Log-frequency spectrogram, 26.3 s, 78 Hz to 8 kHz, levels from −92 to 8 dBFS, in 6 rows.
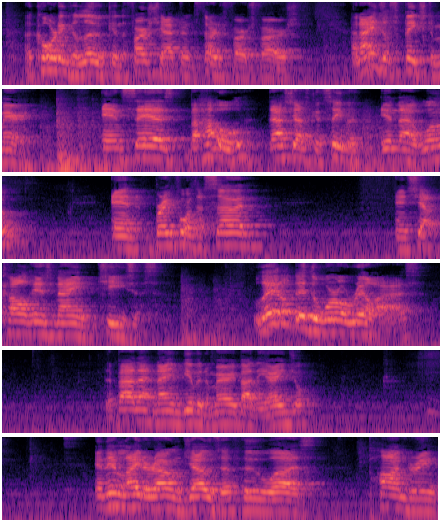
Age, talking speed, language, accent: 60-79, 135 wpm, English, American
